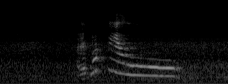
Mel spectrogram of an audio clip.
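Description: African grey parrot giving one drawn-out call, about a second long, that rises briefly and then falls in pitch.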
